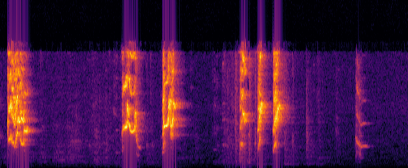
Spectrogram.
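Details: Rosy-faced lovebird kept as a pet, sharp buzzy chirps in clusters of two or three, loud and high, separated by brief silences.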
